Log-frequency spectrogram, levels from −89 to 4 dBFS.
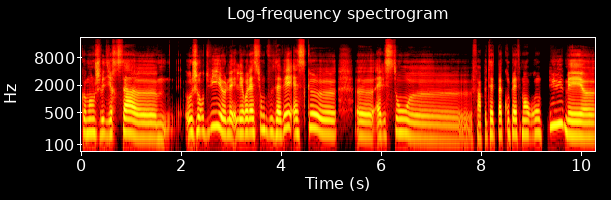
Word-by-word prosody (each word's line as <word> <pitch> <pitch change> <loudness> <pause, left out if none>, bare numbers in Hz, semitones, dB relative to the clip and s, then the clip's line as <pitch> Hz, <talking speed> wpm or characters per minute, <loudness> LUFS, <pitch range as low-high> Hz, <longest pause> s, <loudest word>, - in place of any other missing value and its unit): comment 185 0 -2
je 175 0 0
vais 175 - -2
dire 170 +1 -2
ça, 180 -3 +4 0.4
hem? 145 -1 -9 0.3
Aujourd'hui, 200 +6 0
heu, 190 - +4
les 175 0 0
les 180 0 +1
relations 185 +4 +2
que 195 - -11
vous 180 -1 -2
avez, 225 +9 +5
est-ce 180 -1 +1
que, 245 - -7 0.5
heu, - - -9 0.5
heu, 155 -1 -1
elles 160 +2 -2
sont, 180 0 -1
heu, 140 -3 -8
enfin 145 -1 -6
peut-être 165 +1 -4
pas 170 - +2
complètement 170 0 -1
rompues 180 - -3
mais, 160 -4 +5
heu, 150 0 0
175 Hz, 165 wpm, -22 LUFS, 155-185 Hz, 0.5 s, avez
